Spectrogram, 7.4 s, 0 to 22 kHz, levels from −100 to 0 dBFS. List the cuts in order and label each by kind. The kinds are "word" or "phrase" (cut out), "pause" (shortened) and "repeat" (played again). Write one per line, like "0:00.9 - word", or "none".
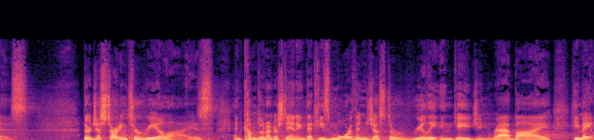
none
